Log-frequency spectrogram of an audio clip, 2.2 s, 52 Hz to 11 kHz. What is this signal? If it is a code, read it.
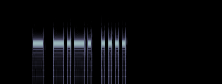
Morse code, heard as a keyed tone, about 36 wpm, 700 Hz. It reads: TCH
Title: Multi-letter Phonemes Quick Fire 35wpm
